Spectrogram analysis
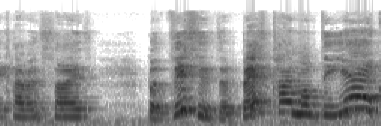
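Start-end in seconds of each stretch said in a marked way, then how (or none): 1.2-3.2 excited protest. Acted. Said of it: "cries Nori".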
